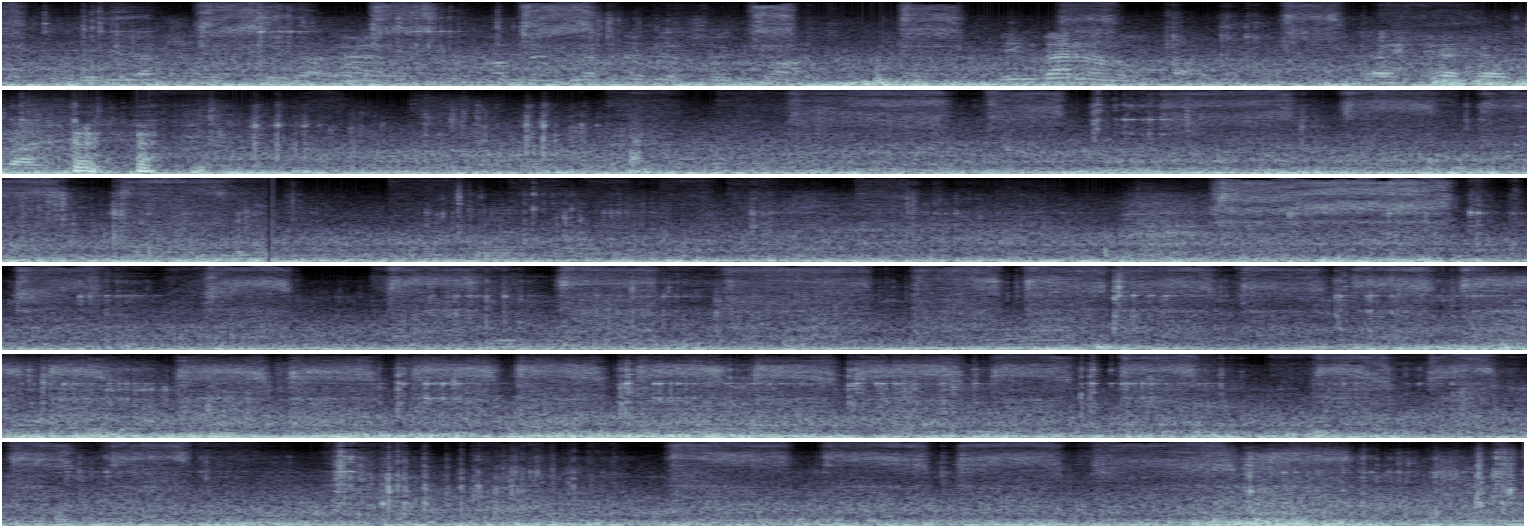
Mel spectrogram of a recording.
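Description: Aerosol spray can hissing in repeated bursts, stopping and starting as paint is laid onto a concrete wall, over a steady low rumble.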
